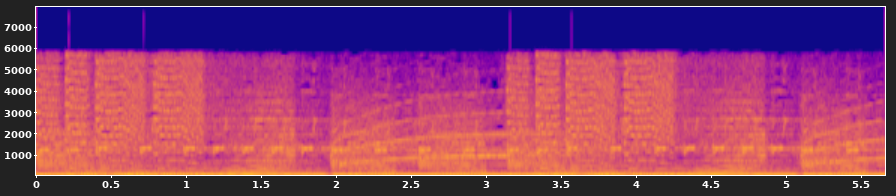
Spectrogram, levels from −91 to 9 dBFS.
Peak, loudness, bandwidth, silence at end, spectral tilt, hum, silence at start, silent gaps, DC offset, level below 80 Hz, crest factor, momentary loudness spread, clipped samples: 0 dBFS; -12 LUFS; 6 kHz; 0 s; -5.5 dB/octave; none; 0 s; none; under 0.1%; -12 dBFS; 10 dB; 3 LU; under 0.1%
